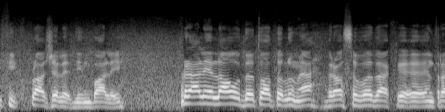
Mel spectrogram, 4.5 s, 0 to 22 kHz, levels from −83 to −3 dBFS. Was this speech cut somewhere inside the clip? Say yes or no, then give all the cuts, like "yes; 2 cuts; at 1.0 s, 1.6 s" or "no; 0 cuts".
no; 0 cuts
